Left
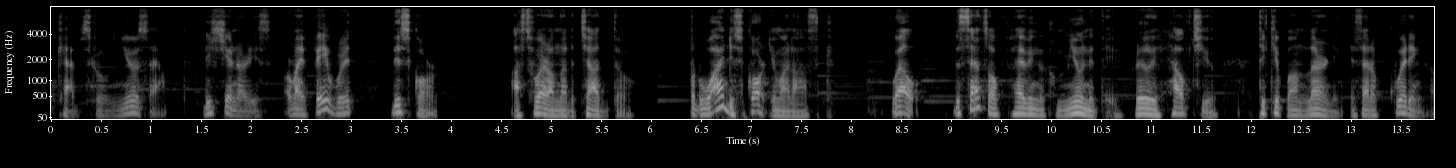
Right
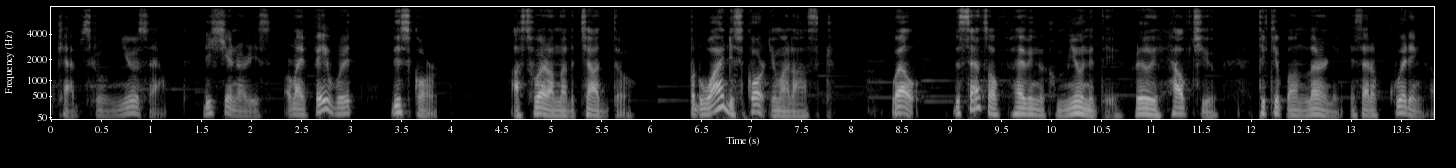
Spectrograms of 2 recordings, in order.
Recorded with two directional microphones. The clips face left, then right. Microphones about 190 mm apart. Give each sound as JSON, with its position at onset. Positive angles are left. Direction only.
{"t": 0.0, "sound": "speech", "side_deg": -35}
